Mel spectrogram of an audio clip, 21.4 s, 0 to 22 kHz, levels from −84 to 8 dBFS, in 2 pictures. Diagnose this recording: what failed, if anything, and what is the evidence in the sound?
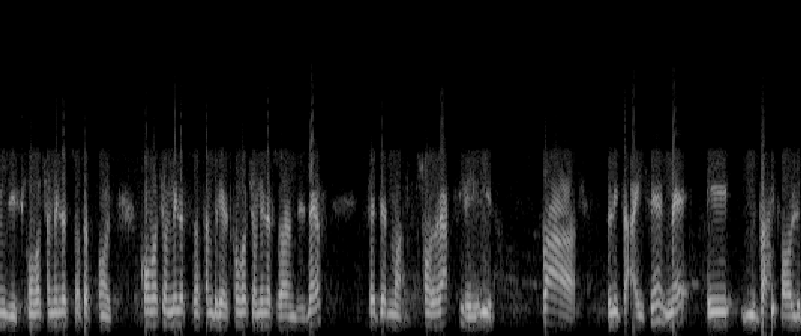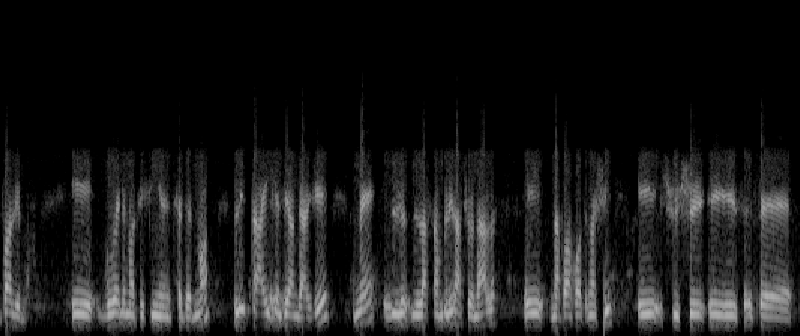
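The codec stage failed: compressed frames were skipped twice. At 10.29 s the audio jumps forward by roughly 400 ms, about ten 32 ms frames. At 18.74 s it jumps roughly 100 ms, a few frames. At each join the audio lurches ahead, with material missing. On a spectrogram, the spectral content shifts abruptly at each join.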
